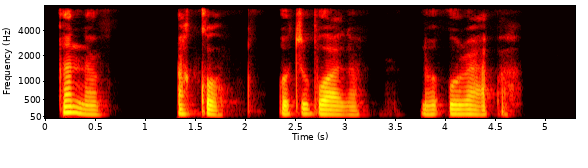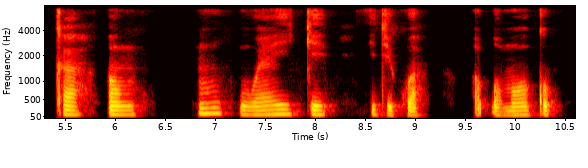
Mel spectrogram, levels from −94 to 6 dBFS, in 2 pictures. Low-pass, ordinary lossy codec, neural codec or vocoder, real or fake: 7.2 kHz; none; codec, 16 kHz in and 24 kHz out, 1 kbps, XY-Tokenizer; fake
